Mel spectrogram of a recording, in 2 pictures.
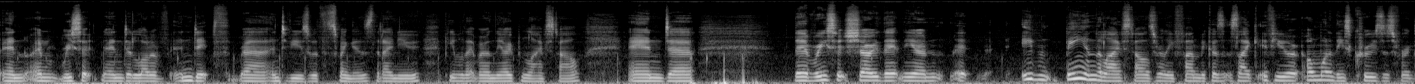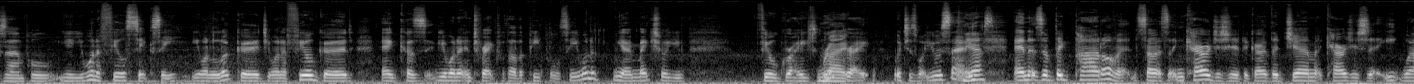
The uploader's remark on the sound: Join us on location from the SDC Cuban Cruise.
